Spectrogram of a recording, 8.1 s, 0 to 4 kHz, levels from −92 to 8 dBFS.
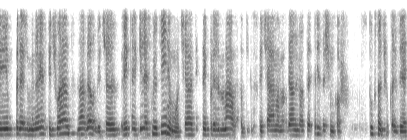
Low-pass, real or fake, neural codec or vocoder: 3.6 kHz; fake; codec, 44.1 kHz, 2.6 kbps, DAC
